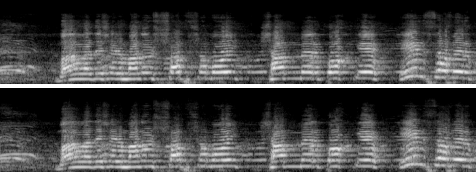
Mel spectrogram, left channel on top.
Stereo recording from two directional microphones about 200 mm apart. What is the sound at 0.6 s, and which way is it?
A man's voice, 10° left (ahead or behind).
